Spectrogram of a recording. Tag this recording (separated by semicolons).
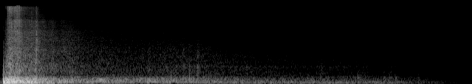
bang; bomb; boom; explode; explosion; firework; fireworks; gun; missile; rocket; war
